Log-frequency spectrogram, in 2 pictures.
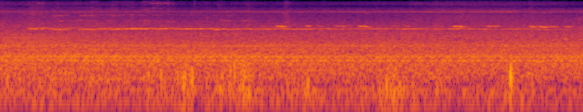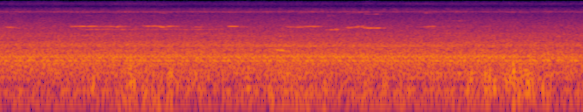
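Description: ICE high-speed train's passenger cars rolling slowly past, with a steady rumble of wheels on rail and an on-and-off high wheel squeal; one sharp click about five seconds in.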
